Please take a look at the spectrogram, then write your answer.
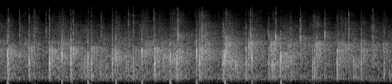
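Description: A crowd breaks into a round of applause, many hands clapping in a dense, steady patter with a few sharper claps standing out, sustained at an even, moderate loudness throughout.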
